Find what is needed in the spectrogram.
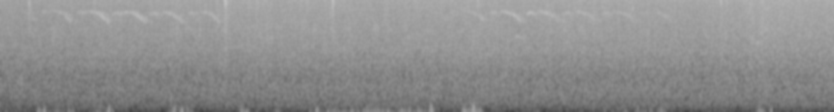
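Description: Tree branches and leaves rustling under a climber's weight, with scattered low bumps, and a bird calling a quick series of high, down-slurred notes twice, early and again midway.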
